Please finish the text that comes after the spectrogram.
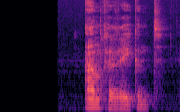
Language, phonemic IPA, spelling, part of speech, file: Dutch, /ˈaŋɣəˌrekənt/, aangerekend, verb, Nl-aangerekend.ogg
- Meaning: past participle of aanrekenen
